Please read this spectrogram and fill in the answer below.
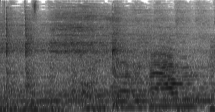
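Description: Live rock band playing, with guitar and drum kit.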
